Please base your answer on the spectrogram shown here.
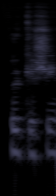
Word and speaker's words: Fukushima: and the Fukushima, I don't know how to pronounce that, nuclear hit in Japan. Race. Say it right. Fukushima.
